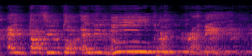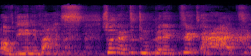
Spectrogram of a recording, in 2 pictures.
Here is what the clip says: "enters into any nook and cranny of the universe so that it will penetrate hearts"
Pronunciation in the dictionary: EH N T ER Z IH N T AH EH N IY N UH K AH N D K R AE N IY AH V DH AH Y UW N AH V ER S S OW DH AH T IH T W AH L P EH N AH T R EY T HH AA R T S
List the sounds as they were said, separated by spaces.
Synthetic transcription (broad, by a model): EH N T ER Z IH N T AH EH N IY L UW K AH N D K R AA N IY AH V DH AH Y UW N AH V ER S S OW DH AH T IH T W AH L P EH N AH T R EY T HH AA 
